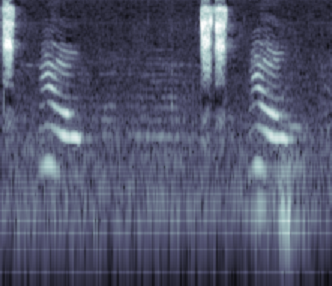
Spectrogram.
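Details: Excited three-year-old pet Alexandrine parakeet mixes sharp harsh screeches with drawn-out descending whining, meow-like mimicked notes, repeated twice in just over three seconds.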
